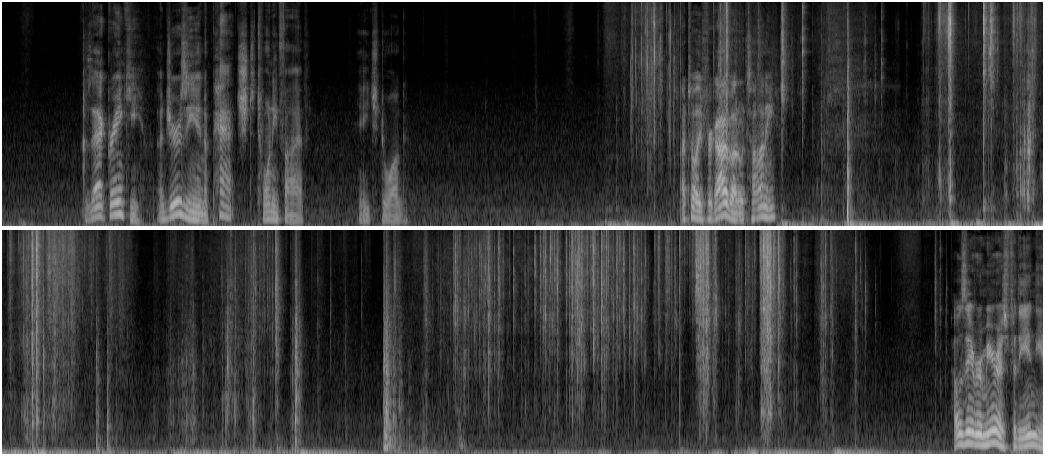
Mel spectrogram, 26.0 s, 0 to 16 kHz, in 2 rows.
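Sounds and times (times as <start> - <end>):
card wrappers tearing and crinkling: 7.8 - 10.1, 10.8 - 14.4, 15.0 - 17.2, 18.2 - 24.0.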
